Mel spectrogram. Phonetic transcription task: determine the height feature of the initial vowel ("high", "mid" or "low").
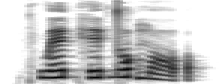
mid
